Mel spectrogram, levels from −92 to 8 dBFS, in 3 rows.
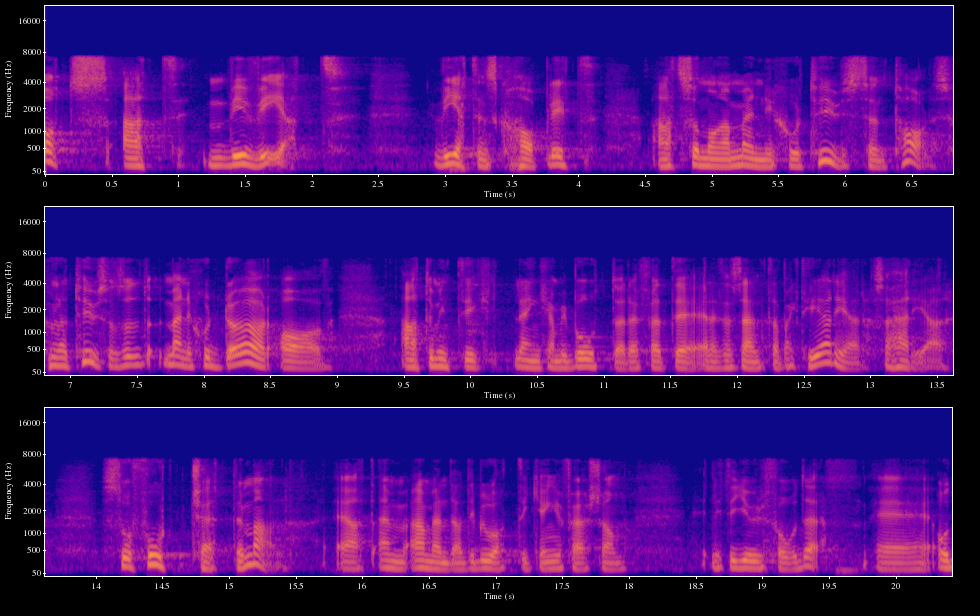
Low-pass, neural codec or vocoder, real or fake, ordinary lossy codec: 7.2 kHz; none; real; none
